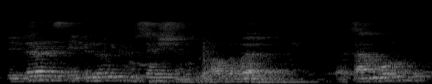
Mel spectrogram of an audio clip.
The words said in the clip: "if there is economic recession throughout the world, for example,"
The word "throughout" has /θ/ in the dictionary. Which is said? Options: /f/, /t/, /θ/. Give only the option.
/t/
